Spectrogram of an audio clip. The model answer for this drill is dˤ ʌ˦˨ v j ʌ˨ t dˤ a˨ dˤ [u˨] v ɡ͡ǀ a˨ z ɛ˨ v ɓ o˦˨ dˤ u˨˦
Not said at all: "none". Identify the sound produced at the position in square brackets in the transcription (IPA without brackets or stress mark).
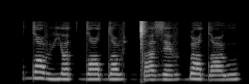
u˨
